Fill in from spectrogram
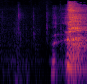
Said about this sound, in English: had a cough.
